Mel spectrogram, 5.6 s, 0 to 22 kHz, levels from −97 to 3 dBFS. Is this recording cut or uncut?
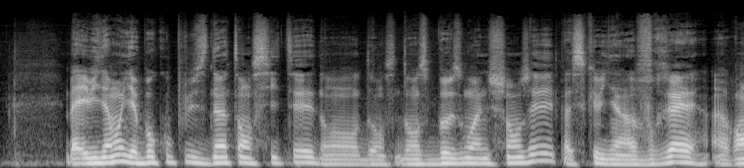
uncut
